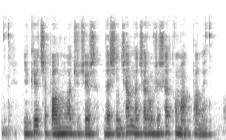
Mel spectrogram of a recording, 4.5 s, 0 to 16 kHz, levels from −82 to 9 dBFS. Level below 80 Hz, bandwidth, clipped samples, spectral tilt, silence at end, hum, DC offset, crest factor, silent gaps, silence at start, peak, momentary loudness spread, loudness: -48 dBFS; 11 kHz; under 0.1%; -4 dB/octave; 0 s; none; under 0.1%; 22 dB; none; 0.05 s; 0 dBFS; 11 LU; -23 LUFS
